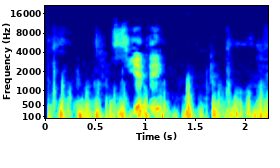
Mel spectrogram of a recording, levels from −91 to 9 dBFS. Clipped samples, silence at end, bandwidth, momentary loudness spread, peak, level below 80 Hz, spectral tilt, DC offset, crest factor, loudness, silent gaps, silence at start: under 0.1%; 0 s; 11 kHz; 5 LU; -4 dBFS; -38 dBFS; -6.5 dB/octave; under 0.1%; 20 dB; -24 LUFS; none; 0 s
